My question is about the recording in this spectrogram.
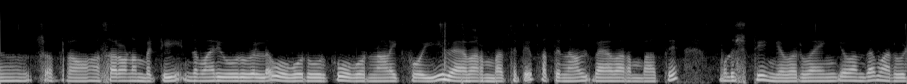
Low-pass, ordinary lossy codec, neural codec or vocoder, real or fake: none; none; none; real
